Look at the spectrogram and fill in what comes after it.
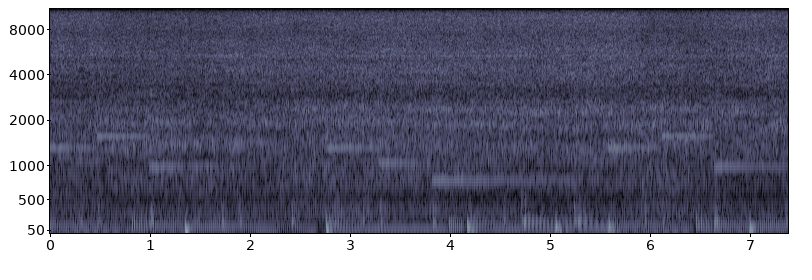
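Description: Sun Joe SPX3000 electric pressure washer spraying water onto wicker, a steady hiss, under background music with a bass line and a beat.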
